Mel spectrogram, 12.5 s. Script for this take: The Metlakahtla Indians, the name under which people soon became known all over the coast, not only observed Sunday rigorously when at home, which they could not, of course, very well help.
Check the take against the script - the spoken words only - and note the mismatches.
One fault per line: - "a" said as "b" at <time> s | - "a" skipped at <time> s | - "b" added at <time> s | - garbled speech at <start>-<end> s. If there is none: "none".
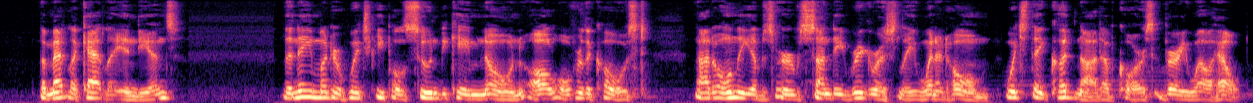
none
